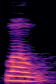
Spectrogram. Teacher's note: ərəb dilində olan vavda dodaqlar önə doğru uzadılır və dişlər dodağa toxunmur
